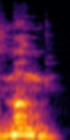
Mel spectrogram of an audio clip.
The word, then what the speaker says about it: Mung: This is Mung. That's how this is pronounced.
